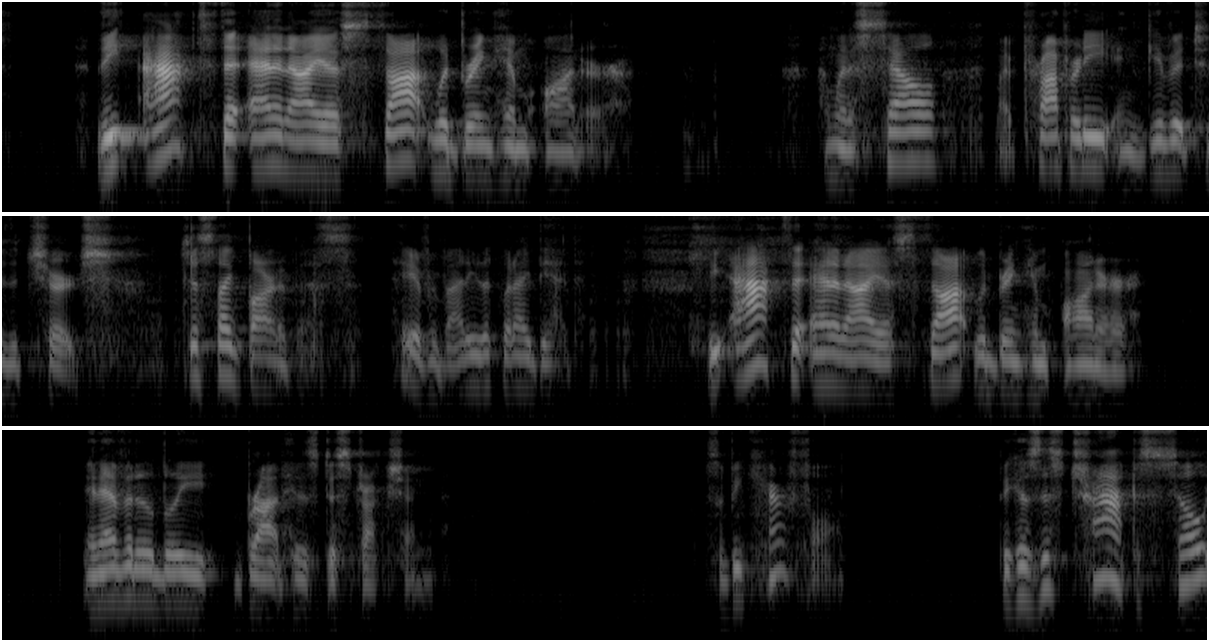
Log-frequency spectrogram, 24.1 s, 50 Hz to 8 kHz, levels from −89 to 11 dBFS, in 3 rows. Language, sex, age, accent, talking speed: English, male, 30-49, American, 125 wpm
